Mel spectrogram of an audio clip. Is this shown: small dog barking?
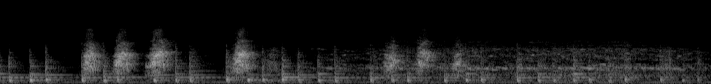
yes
